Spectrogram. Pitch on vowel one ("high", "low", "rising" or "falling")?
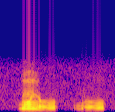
high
